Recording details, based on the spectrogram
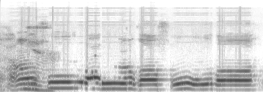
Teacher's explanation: afuwan itu wan-nya itu nggak boleh tertahan karena di depannya huruf izhar. Afuwan harus jelas ya.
